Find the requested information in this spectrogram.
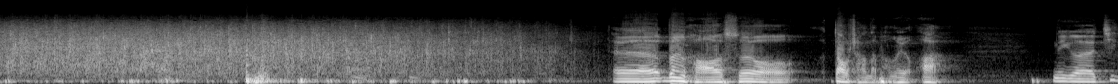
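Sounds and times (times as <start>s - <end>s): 
warm applause: 0.0s - 6.0s
speech: 6.1s - 9.5s, 10.5s - 11.1s.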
